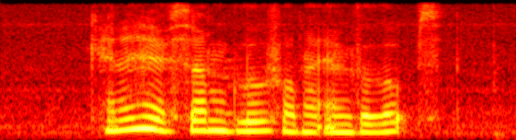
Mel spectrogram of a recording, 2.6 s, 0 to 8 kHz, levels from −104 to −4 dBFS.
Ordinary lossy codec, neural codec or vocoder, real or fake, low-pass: none; vocoder, 44.1 kHz, 80 mel bands, Vocos; fake; 7.2 kHz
